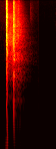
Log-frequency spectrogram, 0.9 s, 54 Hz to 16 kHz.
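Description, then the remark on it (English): A group claps together on the fourth beat after a count of 1, 2, 3, landing as two sharp, loud bursts just apart with a ringing tail, then a single faint stray clap. No one speaks. “I'm just asking you, are we counting 1, 2, 3 and clap on 4?”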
